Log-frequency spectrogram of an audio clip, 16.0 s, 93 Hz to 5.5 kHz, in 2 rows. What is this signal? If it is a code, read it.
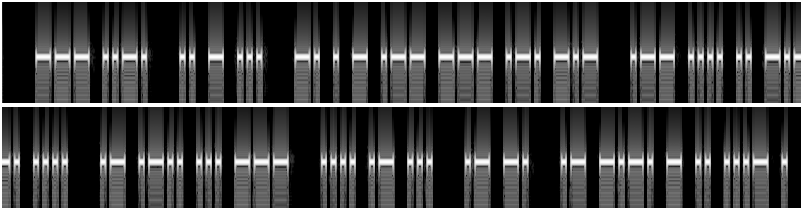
Morse code, heard as a keyed tone, about 25 wpm, 600 Hz. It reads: OF ITS NETWORK WHICH ALSO HAS AN ACTIVE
